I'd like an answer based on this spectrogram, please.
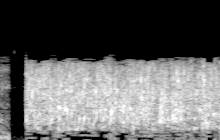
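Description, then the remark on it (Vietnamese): A babbling stream gurgles steadily, its continuous bright trickling filling the whole stretch after a brief quiet moment at the start, with no voices. “Khi hai anh em đến suối thứ ba, người em gái lại nghe trong tiếng róc rách của suối giọng nói.”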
